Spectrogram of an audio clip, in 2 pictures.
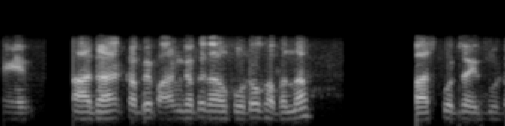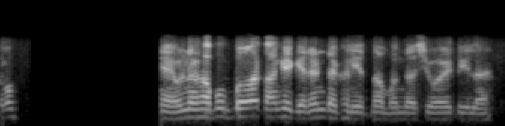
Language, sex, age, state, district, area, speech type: Sindhi, male, 30-45, Gujarat, Kutch, rural, conversation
